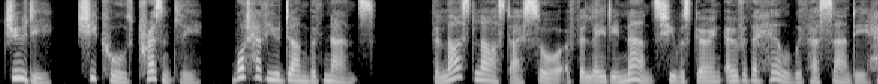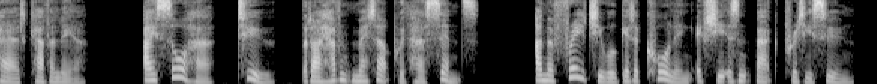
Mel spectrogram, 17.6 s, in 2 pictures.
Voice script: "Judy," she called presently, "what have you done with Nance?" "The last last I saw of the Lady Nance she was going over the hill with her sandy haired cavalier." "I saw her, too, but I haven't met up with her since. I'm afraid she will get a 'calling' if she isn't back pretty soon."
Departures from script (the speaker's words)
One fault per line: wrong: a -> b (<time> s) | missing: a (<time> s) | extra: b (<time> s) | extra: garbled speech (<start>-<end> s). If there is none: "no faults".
no faults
